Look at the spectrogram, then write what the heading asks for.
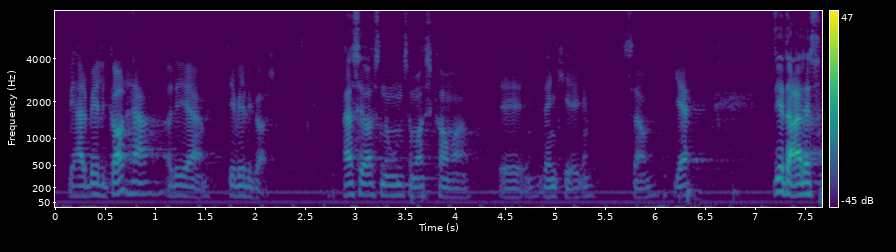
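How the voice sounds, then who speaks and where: Amid audible room echo, a man speaks at a fairly quick pace with long, frequent pauses and big swings in loudness. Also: medium pitch for a man, fairly even intonation. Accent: Faroese. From Faroe Islands. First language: Faroese (speaking Danish). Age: 20s. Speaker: travelling lay preacher. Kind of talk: sermon.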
